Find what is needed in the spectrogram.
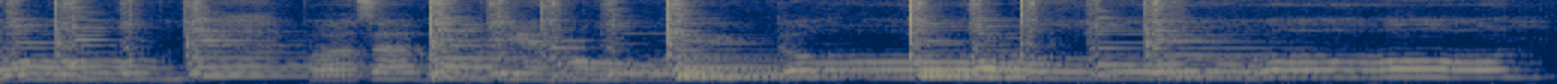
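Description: Ukulele strummed in a down, down-up-down-up pattern through Em, D, G and Am chords, with a woman singing the melody over it. The phrase ends about five seconds in on a single down-strum of Am, left to ring.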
